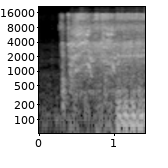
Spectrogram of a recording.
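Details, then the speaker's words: 2000 Suzuki VL1500 Intruder LC V-twin, sat 10 years, first start after new battery, Seafoam in the tank and professionally rebuilt carburetors: quick catch on the starter, then firm, even lumpy idle, no sputter, no fuel spitting; healthy start. "Oh, listen to that. I love it. She runs. No gas spitting out anywhere."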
